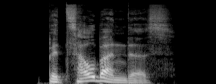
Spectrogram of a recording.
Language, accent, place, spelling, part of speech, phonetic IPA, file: German, Germany, Berlin, bezauberndes, adjective, [bəˈt͡saʊ̯bɐndəs], De-bezauberndes.ogg
- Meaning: strong/mixed nominative/accusative neuter singular of bezaubernd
